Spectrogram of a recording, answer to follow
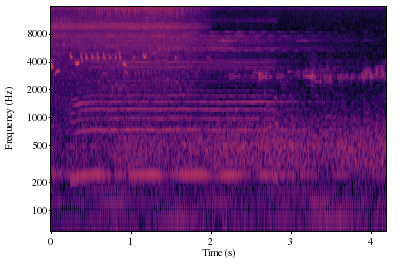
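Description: Quiet background film music: one long held low note with overtones. Over it come a quick run of faint high chirps in the first second, then a faint steady high buzz.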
